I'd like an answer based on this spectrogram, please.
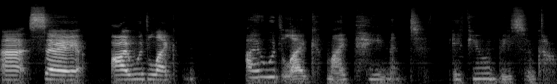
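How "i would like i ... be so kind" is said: hushed, whispered inner voice. Voicing a voice heard inside a player's head: whispering voice. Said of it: "you hear a whispering voice in your head".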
